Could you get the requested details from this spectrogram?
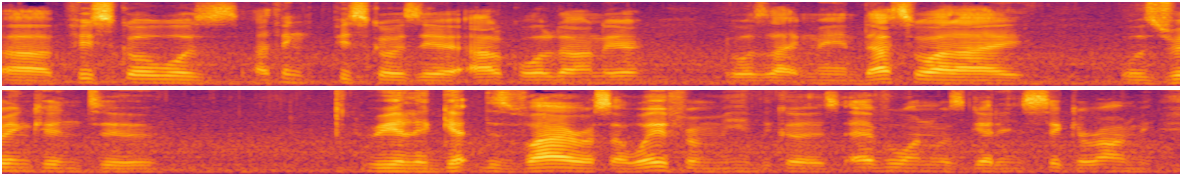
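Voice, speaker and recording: At a moderate pace, a man with a Jamaican accent speaks at medium pitch in a monotone, flat intonation. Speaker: travel vlogger. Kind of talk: casual chat. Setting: live stream. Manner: casual, hesitant with fillers.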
